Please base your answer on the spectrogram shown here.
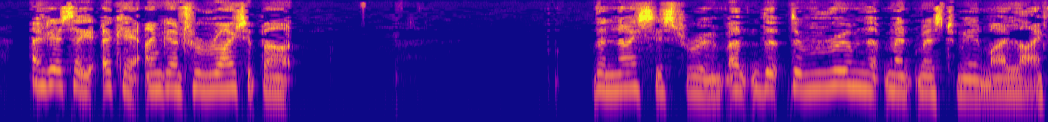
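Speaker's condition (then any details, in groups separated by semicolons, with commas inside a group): No condition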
